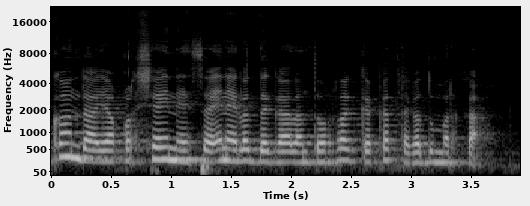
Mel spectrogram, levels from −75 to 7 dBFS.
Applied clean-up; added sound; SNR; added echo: none; none; none; none.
